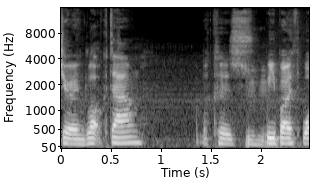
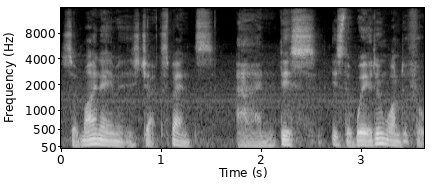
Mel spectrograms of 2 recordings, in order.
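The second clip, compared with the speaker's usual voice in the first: low, calm, relaxed radio presenter voice; 5 semitones lower, 4 dB quieter than usual. Podcaster shows the voice put on for radio: a calm radio voice. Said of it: "more of a radio calm voice".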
